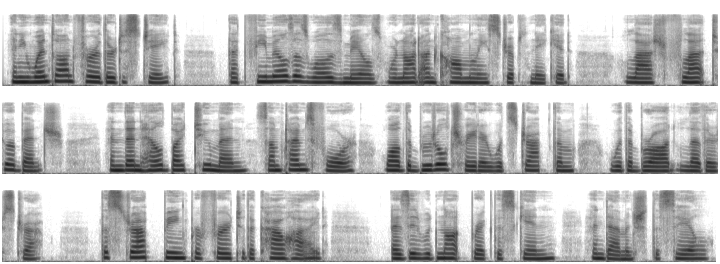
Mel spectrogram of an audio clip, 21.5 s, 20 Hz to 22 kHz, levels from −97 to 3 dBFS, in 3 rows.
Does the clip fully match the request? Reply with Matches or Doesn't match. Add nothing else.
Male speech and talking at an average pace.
Doesn't match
